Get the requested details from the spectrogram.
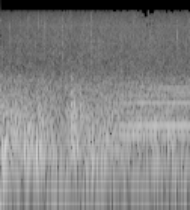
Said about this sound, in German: Schwere Regentropfen fallen auf das graue Kopfsteinpflaster.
